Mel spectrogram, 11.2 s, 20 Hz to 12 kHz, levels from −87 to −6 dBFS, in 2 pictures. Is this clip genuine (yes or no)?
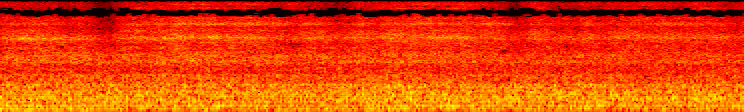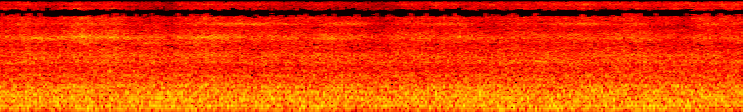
yes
